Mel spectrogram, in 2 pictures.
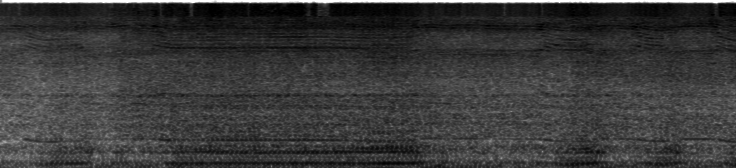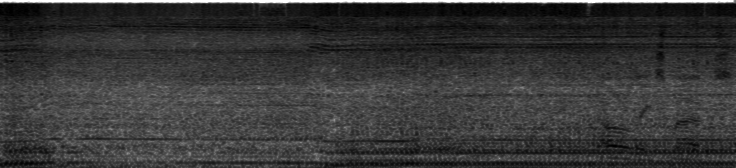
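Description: A Mule utility vehicle's engine revs and idles steadily up close while a gooseneck trailer is maneuvered in a tight spot, with the throttle rising and falling throughout.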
